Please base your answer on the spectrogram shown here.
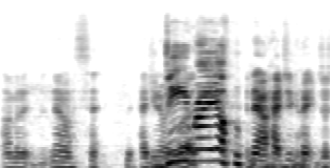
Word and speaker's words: Darrell: Here we go, Kenny, pronouncing a African American name. That's Darrell. How'd you know? Derail.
